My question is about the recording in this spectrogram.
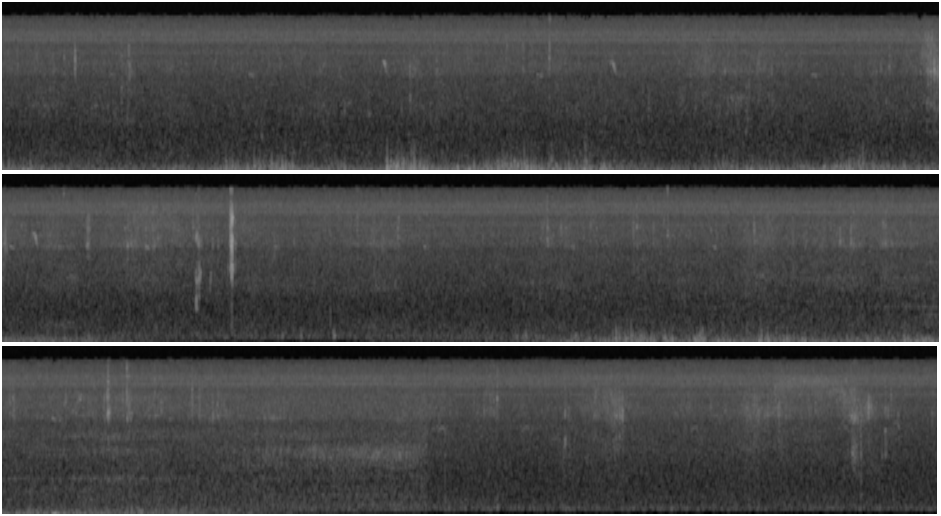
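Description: Wind buffeting an action camera's microphone in gusts: a low rumble for the first ten seconds that drops away, returns for several seconds and fades out near the end, with a few faint clicks over it.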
